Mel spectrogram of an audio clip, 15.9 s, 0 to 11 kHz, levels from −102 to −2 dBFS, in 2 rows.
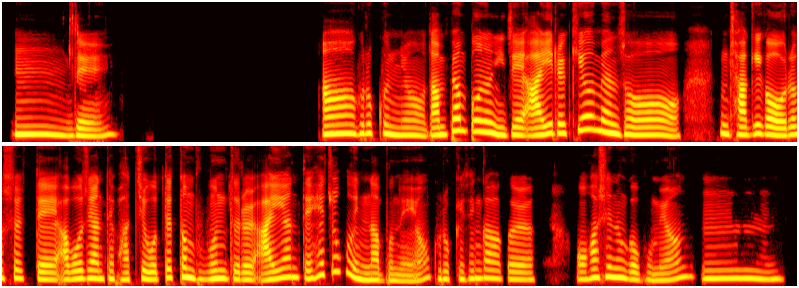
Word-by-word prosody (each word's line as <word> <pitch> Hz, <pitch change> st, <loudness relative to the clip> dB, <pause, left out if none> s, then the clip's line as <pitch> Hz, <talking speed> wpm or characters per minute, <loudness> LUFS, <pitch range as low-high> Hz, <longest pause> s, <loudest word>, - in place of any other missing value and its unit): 음 195 Hz, -3 st, +2 dB
네. 165 Hz, +1 st, -1 dB, 2.1 s
아 210 Hz, +2 st, +5 dB
그렇군요. 190 Hz, -6 st, -1 dB
남편분은 250 Hz, +7 st, +3 dB
이제 180 Hz, -1 st, +1 dB
아이를 185 Hz, +6 st, +4 dB
키우면서 190 Hz, -, +1 dB, 0.4 s
좀 210 Hz, -, +2 dB
자기가 190 Hz, -1 st, +3 dB
어렸을 190 Hz, +3 st, 0 dB
때 170 Hz, -2 st, -1 dB
아버지한테 185 Hz, +2 st, 0 dB
받지 165 Hz, +3 st, -4 dB
못했던 205 Hz, +5 st, +1 dB
부분들을 175 Hz, -2 st, 0 dB
아이한테 190 Hz, +5 st, +1 dB
해 265 Hz, +7 st, -1 dB
주고 345 Hz, -3 st, -5 dB
있나 160 Hz, -5 st, 0 dB
보네요. 140 Hz, +6 st, -5 dB
그렇게 180 Hz, -3 st, -6 dB
생각을 180 Hz, -3 st, -3 dB, 0.4 s
어 175 Hz, -, -3 dB
하시는 210 Hz, +2 st, +1 dB
거 170 Hz, -2 st, -2 dB
보면. 165 Hz, +9 st, -5 dB
음. 190 Hz, -1 st, -3 dB
185 Hz, 255 characters per minute, -28 LUFS, 170-205 Hz, 2.1 s, 아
